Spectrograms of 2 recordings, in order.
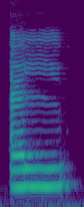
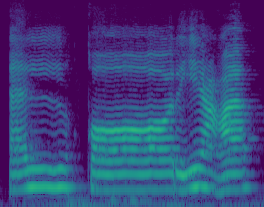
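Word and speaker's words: القارعة: So if I say Al-Qari'ah, what did I do?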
